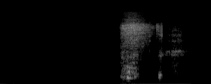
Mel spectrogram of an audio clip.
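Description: A man's short, sharp intake of breath, heard over a video-call line, coming about a second in after a stretch of silence.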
